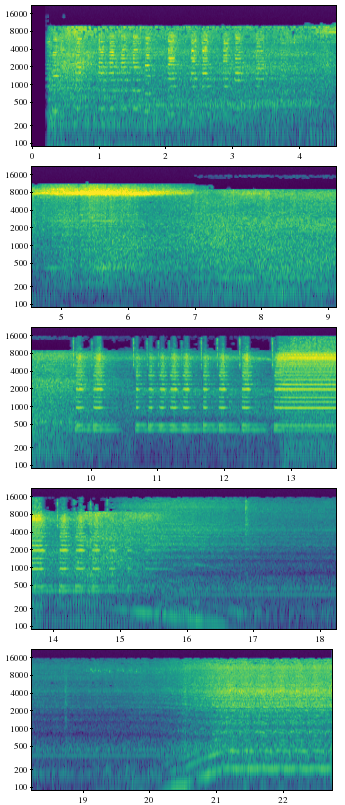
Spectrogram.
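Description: Trucks passing on a highway, sounding their horns: a quick string of short toots, then one longer blast, over the noise of heavy engines going by. Near the end an engine revs up and holds.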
